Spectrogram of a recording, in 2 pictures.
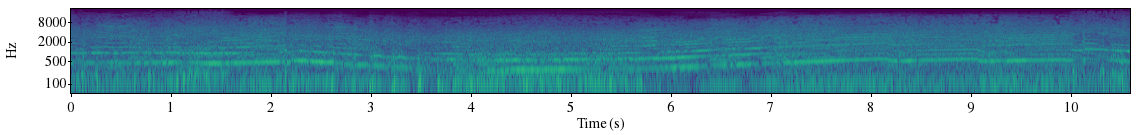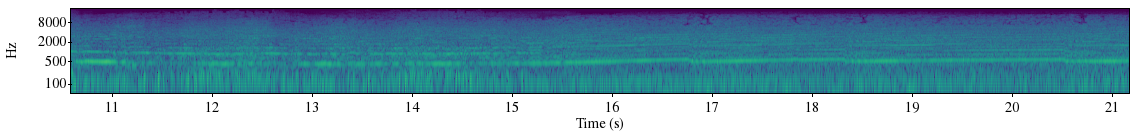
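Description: A 2009 Formula 1 car engine in the Sim Dream Development racing game revs loud and high, its pitch rising and falling through gear changes as it accelerates and slows, continuous and close.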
